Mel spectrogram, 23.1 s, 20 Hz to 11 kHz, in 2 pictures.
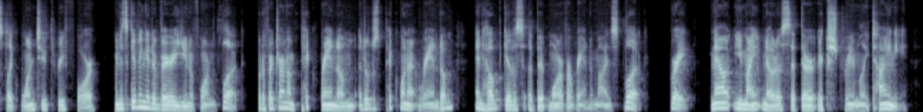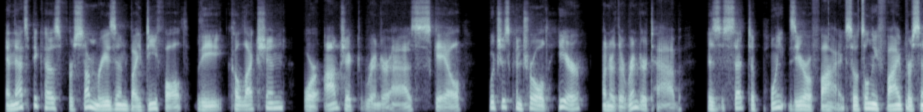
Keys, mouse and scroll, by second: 1.5-3.6 scroll down 1, 3.6 click, 4.9-5.6 scroll down 5, 5.6-8.1 scroll down 2.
